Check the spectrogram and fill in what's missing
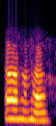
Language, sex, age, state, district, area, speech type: Kannada, female, 60+, Karnataka, Mysore, urban, conversation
